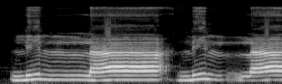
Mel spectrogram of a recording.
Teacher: এই জন্য আমরা এখানে টান দিব লিল্লা, লিল্লা। এবং আল্লাহ শব্দের লামটাকে আমরা একটু চিকন করব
